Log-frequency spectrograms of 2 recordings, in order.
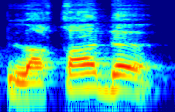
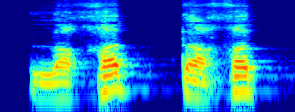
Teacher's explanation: दाल ता के अंदर चली गई और ता मुशद्द बन गई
